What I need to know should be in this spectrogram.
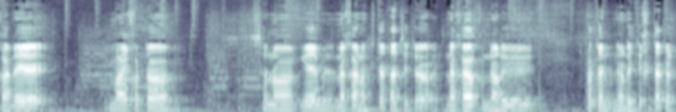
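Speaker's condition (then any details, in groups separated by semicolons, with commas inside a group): Hearing impairment, grade 2, congenital; communicates by spoken language, not sign language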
